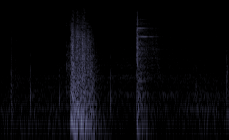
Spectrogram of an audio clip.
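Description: A loud electric crackling burst erupts.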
